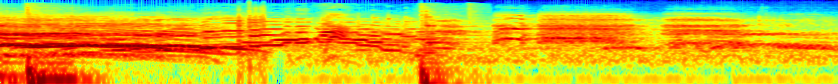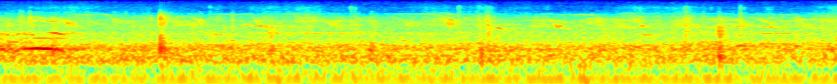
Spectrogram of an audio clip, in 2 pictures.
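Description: A rooster crows once, about three seconds in, after loud shouting and music break off within the first second. Faint small-bird chirps follow over a quiet outdoor background.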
